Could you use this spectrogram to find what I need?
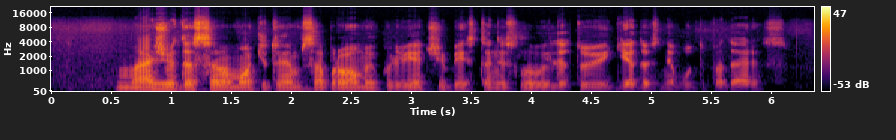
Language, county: Lithuanian, Kaunas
